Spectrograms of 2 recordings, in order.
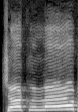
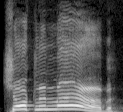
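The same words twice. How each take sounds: First: High, loud, odd-voiced stranger asking; goofy grown man. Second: High, loud, slow and flat-ended insistence; goofy man, insisting. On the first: Stranger in the crosswalk asking about the dog, high goofy voice. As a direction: pop the question up high like an overeager stranger. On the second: Retold or imitated. Stranger repeating the breed to a confused dog owner, slow and high. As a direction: drag it out like he's repeating himself patiently. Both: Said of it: "and goes".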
